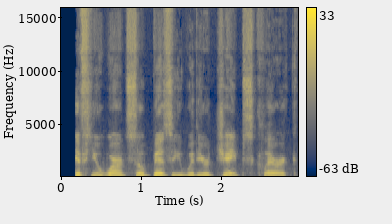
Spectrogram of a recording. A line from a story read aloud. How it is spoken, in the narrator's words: the Grand Count said icily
